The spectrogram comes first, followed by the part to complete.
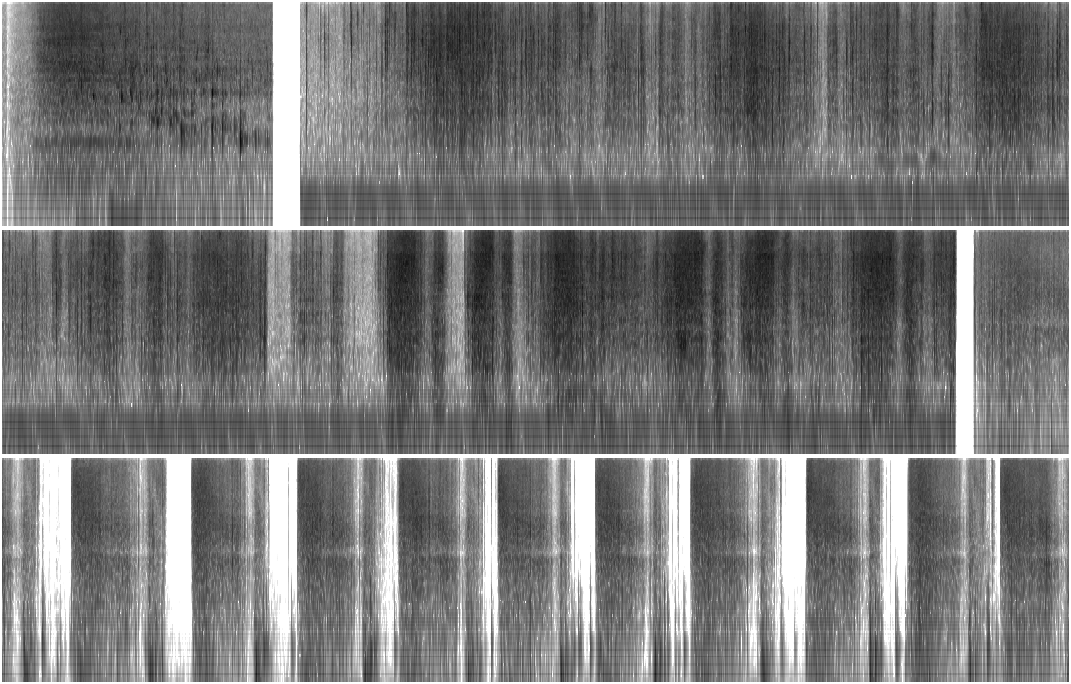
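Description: Slime squeezed and worked by hand: a long run of crunchy crackling from bead-filled slime over a steady low hum. Later it gives way to short separate crunchy crackles, about one or two a second, with brief silences between.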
